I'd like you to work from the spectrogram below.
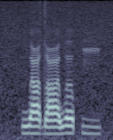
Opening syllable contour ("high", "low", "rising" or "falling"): low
